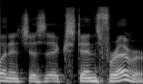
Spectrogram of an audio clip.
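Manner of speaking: usual speaking voice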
